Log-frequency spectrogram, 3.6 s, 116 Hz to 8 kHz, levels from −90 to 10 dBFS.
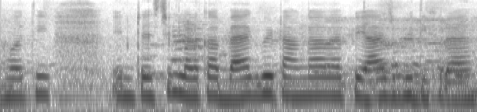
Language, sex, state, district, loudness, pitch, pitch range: Hindi, female, Bihar, Muzaffarpur, -26 LUFS, 215 Hz, 205-215 Hz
